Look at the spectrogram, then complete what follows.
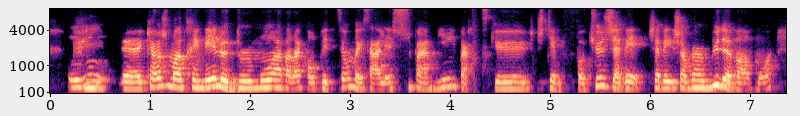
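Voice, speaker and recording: Fairly even intonation at a moderate pace, with hardly any pauses. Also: woman, medium pitch for a woman. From Quebec, Bas-Saint-Laurent (Cabano). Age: 20s. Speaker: boxer. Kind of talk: casual interview.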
